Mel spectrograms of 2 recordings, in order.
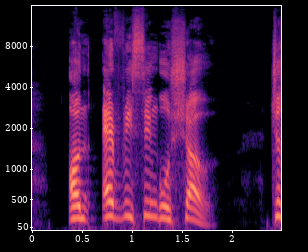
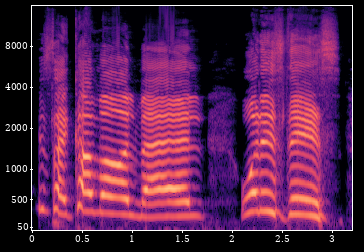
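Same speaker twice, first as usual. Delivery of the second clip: slow, louder disbelieving come on; exasperated; 3 semitones higher, 5 dB louder, slower than usual. Real, not acted. Streamer scolding the podcaster, louder and slower. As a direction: drag it out in disbelief.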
